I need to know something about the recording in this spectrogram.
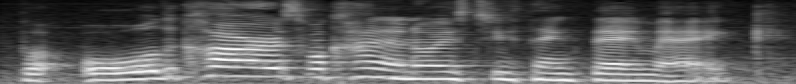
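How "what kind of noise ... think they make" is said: ordinary delivery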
